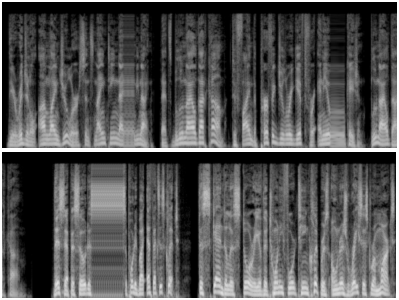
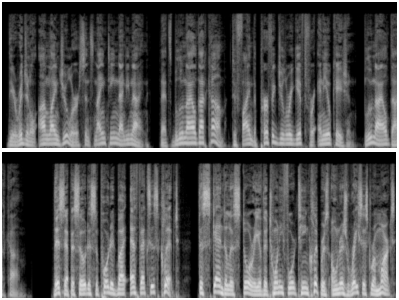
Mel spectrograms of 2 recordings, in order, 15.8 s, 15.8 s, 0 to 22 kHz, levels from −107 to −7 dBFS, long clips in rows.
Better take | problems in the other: second | audio freezing; at 2.5 s, at 6.5 s and at 9.5 s for 0.5 s

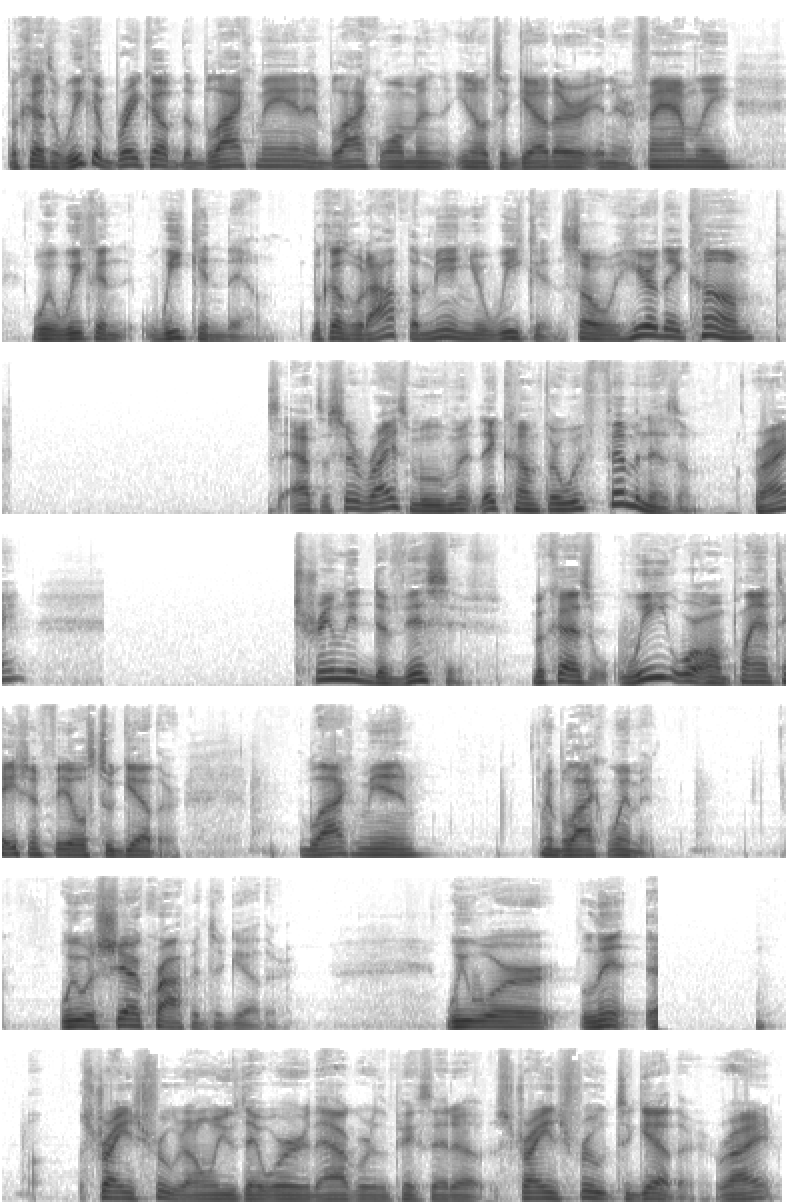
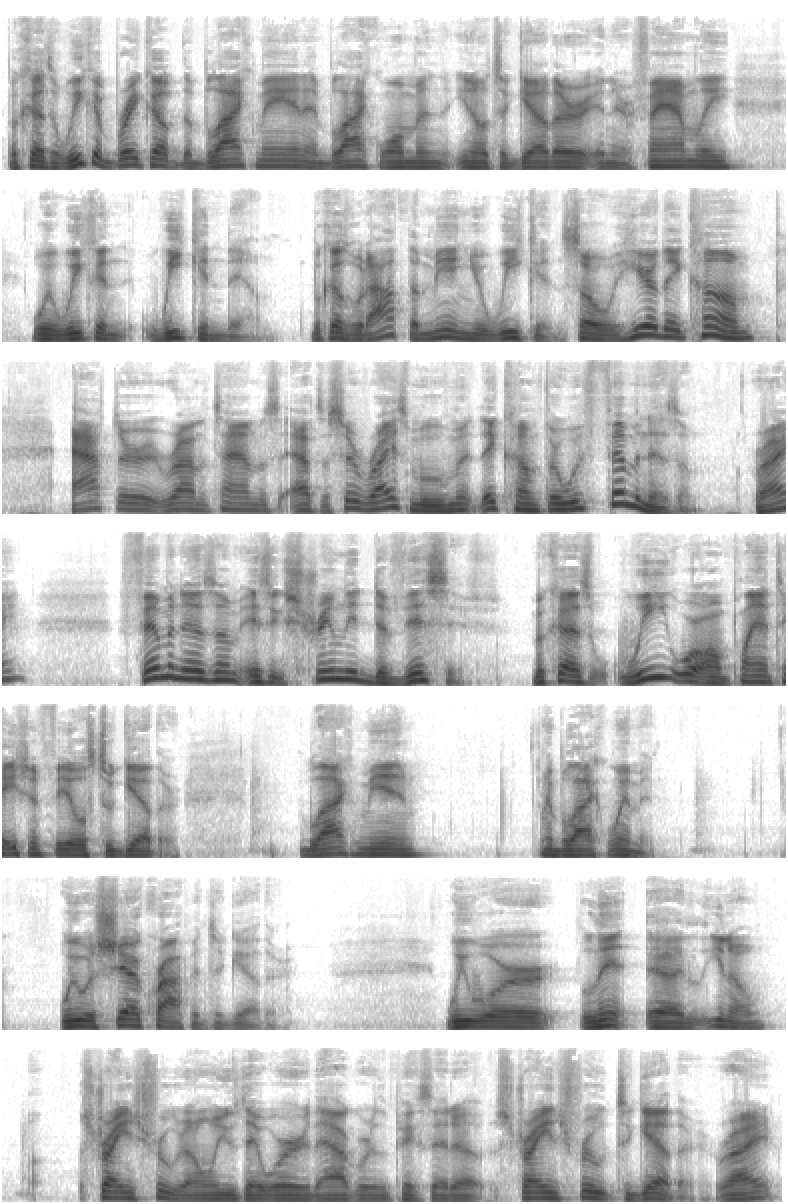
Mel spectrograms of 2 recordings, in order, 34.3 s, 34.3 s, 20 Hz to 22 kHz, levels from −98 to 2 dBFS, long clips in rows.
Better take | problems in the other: second | audio cutting out; at 10 s for 1.5 s, at 15 s for 1 s and at 29 s for 0.5 s

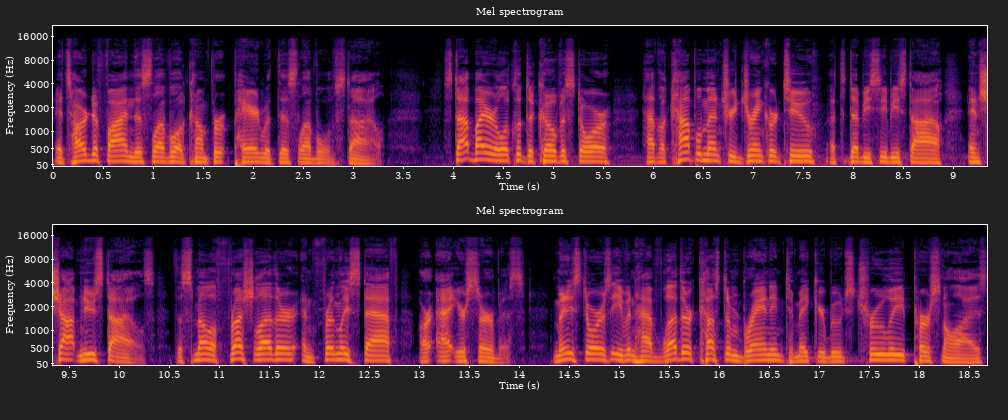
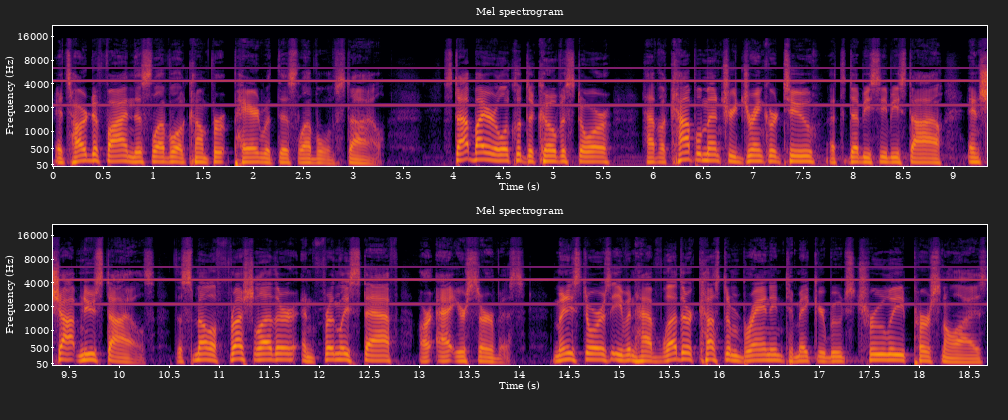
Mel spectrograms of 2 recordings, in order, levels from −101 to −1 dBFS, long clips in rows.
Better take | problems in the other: first | high-pitched whine; noticeable; throughout; 4.5 kHz, 15 dB below the speech

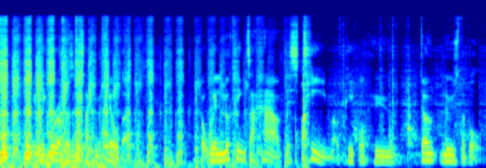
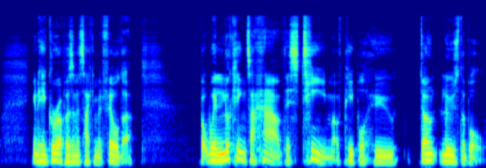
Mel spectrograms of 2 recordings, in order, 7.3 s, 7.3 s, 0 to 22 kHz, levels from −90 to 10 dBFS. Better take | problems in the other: second | machinery noise; very loud; throughout; 3 dB above the speech

